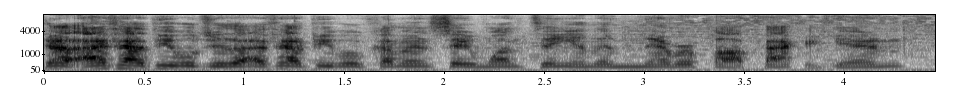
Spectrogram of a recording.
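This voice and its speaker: Over background music, a man with a slight Southern US accent talks at a fairly quick pace and a fairly high pitch. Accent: slight Southern American twang. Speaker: game streamer. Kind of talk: casual chat. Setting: live stream. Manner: halting.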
